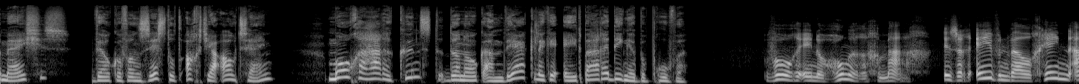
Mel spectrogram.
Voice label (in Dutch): KEUKEN verteller; Huis Van Gijn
